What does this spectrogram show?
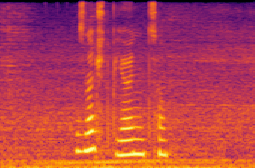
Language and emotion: Russian, neutral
